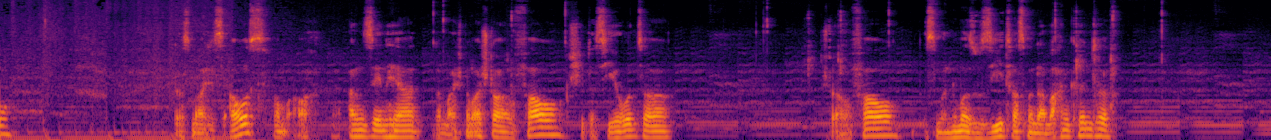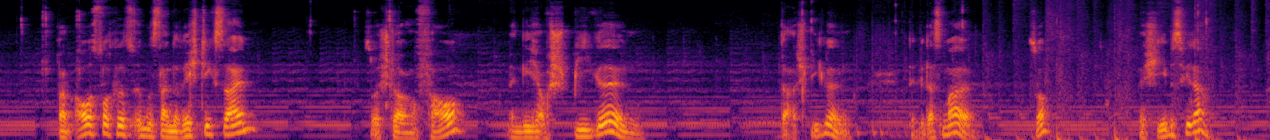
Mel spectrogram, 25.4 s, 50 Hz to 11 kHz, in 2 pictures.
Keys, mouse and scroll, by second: 2.5 click, 4.3 click, 4.9 ctrl+v, 5.6-7.6 drag, 8.2 ctrl+v, 8.8-10.5 drag, 11.0 ctrl+v, 11.6-12.9 drag, 13.3 ctrl+v, 14.0-15.8 drag, 20.7 click, 21.6-22.3 drag, 24.6 click.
